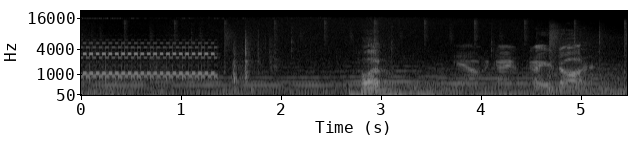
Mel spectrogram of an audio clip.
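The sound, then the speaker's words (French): A telephone rings with a steady electronic tone for just over a second, then cuts off with a click; muffled voices follow, like someone answering on a line. “Peu de temps avant 13 heures, le téléphone sonna de nouveau.”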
